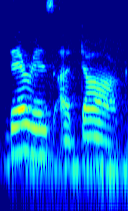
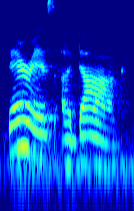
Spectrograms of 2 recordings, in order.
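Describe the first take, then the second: Both takes have the same delivery.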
